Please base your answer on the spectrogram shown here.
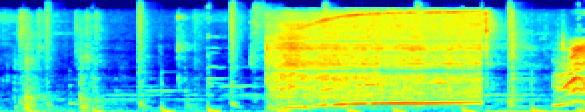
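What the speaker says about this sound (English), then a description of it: "When you are blending the tofu, you just add the egg." A blender purees tofu and egg into a paste: scattered knocks and clatter, then a loud motor whir rising in pitch for about two seconds before cutting off, followed by more handling noises.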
